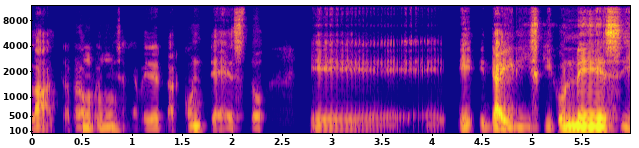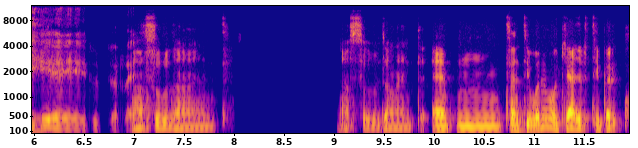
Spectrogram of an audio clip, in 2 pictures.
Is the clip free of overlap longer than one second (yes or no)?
yes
